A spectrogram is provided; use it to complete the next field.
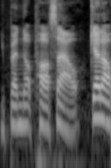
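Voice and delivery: ordinary talk, nothing marked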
